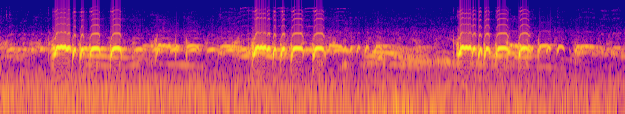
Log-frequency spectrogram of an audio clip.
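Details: Local zebra dove singing steadily in a big voice, used to stir other zebra doves to call. Three loud stuttering coo phrases come about every two seconds, trailing into softer cooing, with a background dove chorus.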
